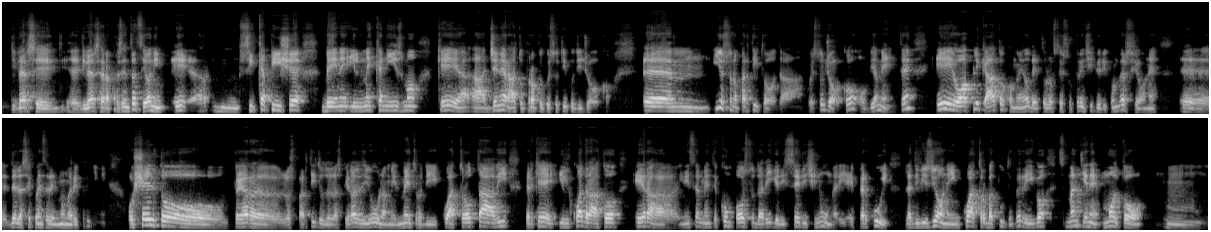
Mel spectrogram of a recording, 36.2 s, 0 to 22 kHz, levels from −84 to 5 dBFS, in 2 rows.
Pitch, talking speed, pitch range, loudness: 140 Hz, 140 wpm, 115-160 Hz, -19 LUFS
